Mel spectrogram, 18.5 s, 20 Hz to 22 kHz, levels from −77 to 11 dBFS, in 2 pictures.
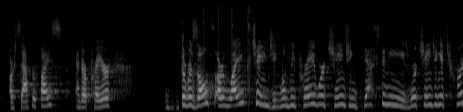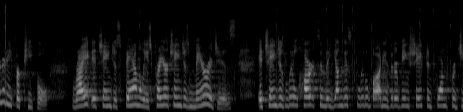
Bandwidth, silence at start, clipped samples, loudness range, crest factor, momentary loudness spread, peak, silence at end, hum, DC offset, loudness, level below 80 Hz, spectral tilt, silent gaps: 18 kHz; 0.2 s; under 0.1%; 6 LU; 22 dB; 13 LU; -16 dBFS; 0 s; none; under 0.1%; -38 LUFS; -90 dBFS; -2.5 dB/octave; 2.75-2.82 s, 2.88-3.25 s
